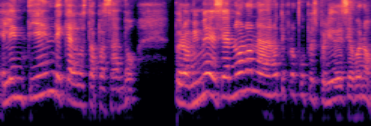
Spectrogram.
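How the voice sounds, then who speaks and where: A woman talks very fast in a fairly high voice with vocal fry. Her pitch swings very widely. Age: 60s. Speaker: near-death experience survivor. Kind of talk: interview testimony. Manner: halting.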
